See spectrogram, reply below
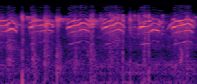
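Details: Sunbird known locally as kolibri ninja, a cage bird in Indonesia: very high, thin arched whistles repeated about twice per second, with sharp clicking notes between them.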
